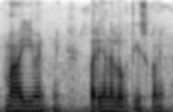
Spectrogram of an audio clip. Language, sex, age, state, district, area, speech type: Telugu, male, 18-30, Andhra Pradesh, N T Rama Rao, urban, spontaneous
